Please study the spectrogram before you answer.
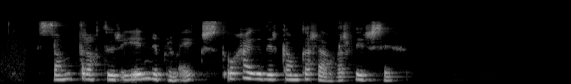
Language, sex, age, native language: Icelandic, female, 40-49, Icelandic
